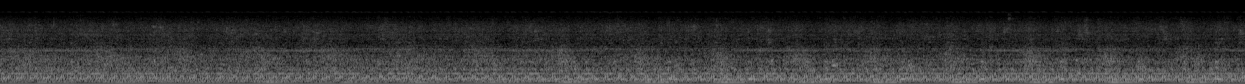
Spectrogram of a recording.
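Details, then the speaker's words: AEG L7540FL washing machine, new, advertised as quiet, while pumping out: steady droning hum with a busy rattling hiss, audible all over the house; loud noise during draining. "advertise this machine as being quiet not so sure we can hear it all over the house when it's pumping so so"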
